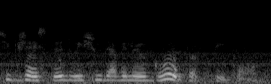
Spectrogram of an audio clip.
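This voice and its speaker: A somewhat breathy woman's voice, medium in pitch, with ordinary pitch variation and a French accent. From France. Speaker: oral history interviewee. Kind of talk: oral history interview. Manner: halting.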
